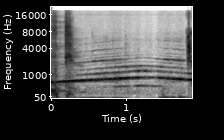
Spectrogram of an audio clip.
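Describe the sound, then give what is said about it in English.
A civil defense alarm siren sounds the alarm signal, telling people to move to their closest shelter immediately, in a steady, loud wailing tone that rises slightly and holds, with brief noisy bursts at the start and end. “This alarm is called the alarm signal, which means that you have to move to your closest shelter immediately.”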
